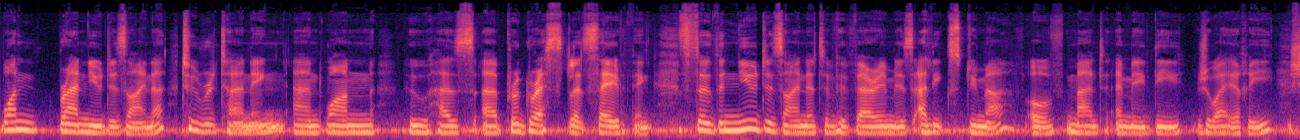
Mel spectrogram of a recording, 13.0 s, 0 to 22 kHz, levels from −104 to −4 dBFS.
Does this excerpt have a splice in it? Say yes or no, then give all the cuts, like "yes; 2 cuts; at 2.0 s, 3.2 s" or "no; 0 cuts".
yes; 2 cuts; at 6.2 s, 10.6 s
